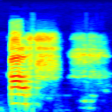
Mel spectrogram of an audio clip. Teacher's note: pangkal lidah sedikit ke depan setelah qaf, yaitu kaf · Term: huruf kaf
